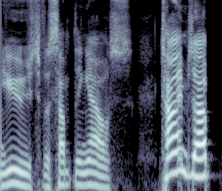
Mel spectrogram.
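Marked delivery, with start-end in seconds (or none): 1.6-2.1 high, loud announcement; loud call. Acted. Ghost calling time on Scrooge's visit. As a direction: call it out sharply.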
